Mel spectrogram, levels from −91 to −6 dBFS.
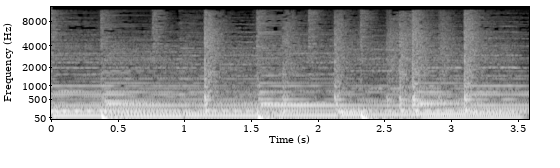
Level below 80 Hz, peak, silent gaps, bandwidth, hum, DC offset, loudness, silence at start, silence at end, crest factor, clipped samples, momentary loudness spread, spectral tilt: -24 dBFS; -2 dBFS; none; 11.5 kHz; none; under 0.1%; -17 LUFS; 0 s; 0 s; 14 dB; under 0.1%; 2 LU; -6.5 dB/octave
